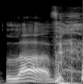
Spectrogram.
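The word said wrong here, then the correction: Lova: It's actually a Swedish name, Luva. – Luva, see, of course, see, yeah.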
